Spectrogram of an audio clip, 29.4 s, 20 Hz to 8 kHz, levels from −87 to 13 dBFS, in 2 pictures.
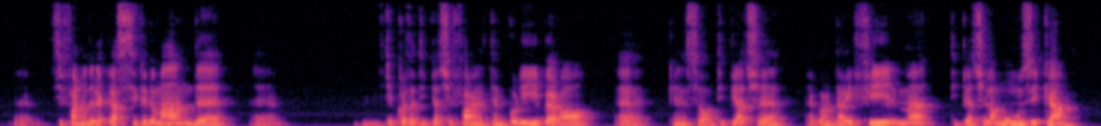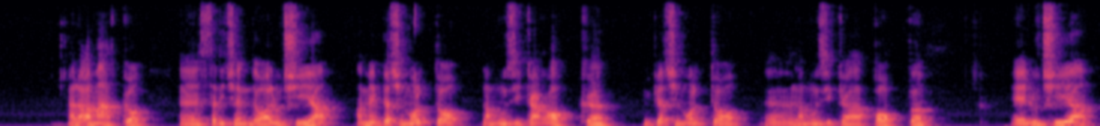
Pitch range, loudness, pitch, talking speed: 95-120 Hz, -17 LUFS, 100 Hz, 110 wpm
